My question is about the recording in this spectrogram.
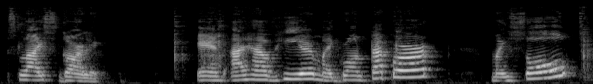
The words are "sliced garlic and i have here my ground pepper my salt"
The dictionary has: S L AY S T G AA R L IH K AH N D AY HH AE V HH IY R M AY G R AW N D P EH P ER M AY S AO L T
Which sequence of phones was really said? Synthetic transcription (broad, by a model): S L AY S G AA R L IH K AH N D AY HH AE V HH IY R M AY G R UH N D P EH P ER M AY S AO L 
